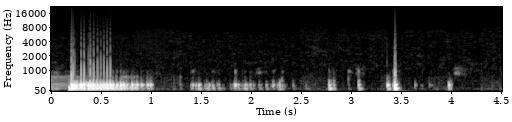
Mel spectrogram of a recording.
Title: Fit male stomach growls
